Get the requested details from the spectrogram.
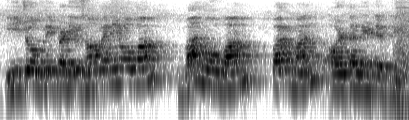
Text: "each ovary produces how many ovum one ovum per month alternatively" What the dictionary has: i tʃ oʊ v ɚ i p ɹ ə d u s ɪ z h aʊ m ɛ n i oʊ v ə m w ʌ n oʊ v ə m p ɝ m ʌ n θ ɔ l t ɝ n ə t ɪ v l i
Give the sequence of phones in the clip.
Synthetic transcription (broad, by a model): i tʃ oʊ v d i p ə d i ɪ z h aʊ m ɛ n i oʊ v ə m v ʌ n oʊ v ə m p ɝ m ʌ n t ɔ l t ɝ n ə t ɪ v l i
